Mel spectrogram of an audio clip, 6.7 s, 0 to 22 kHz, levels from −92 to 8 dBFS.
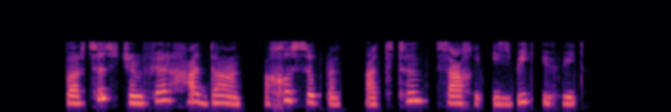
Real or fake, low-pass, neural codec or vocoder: real; 5.4 kHz; none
